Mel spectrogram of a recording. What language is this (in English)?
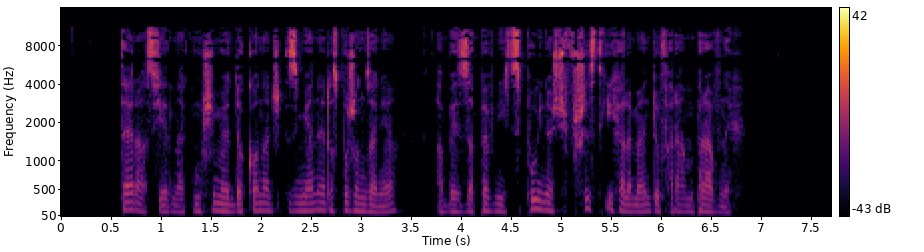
Polish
